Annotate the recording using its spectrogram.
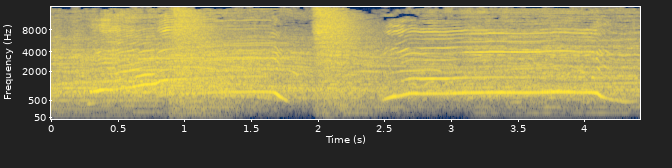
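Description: A woman's long, high 'ooh' cry of surprise, held and dropping in pitch at the end, twice, over background music. A sharp hit sounds between the two cries.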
